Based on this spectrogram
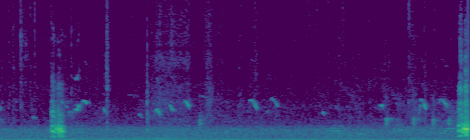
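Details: Mother hen with her young chicks: two short, loud, gruff clucks about four seconds apart, with faint high thin peeping from the chicks scattered between them over a steady low background hum.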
